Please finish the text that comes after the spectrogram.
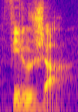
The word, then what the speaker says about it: Firouzja: Firouzja. The accent has to be placed on the last part of the word, unless those people were trolling me. But I think that's how you're supposed to pronounce it.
